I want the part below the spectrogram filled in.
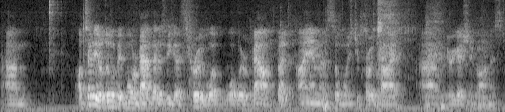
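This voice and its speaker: A man with an Australian accent talks at a fairly quick pace in a medium pitch, with noticeable background noise and audible room echo. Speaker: agronomist giving a talk. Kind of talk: lecture. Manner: casual with many fillers.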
